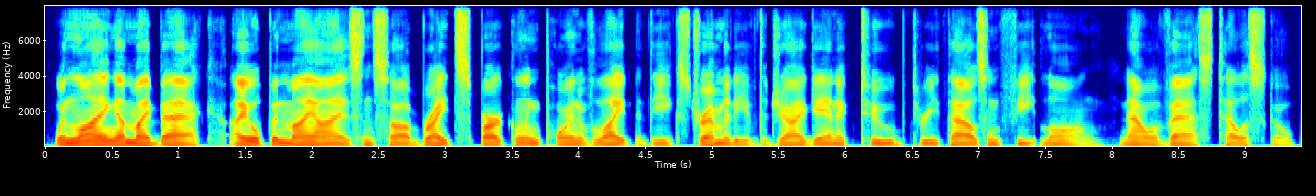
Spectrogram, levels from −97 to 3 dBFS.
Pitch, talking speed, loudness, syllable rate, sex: 115 Hz, 205 wpm, -18 LUFS, 4.9 syllables/s, male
